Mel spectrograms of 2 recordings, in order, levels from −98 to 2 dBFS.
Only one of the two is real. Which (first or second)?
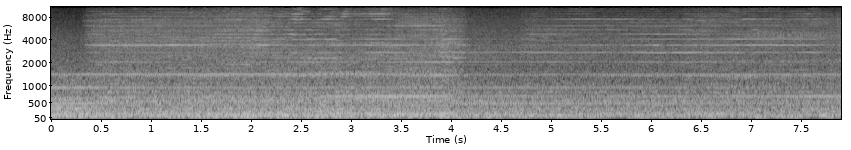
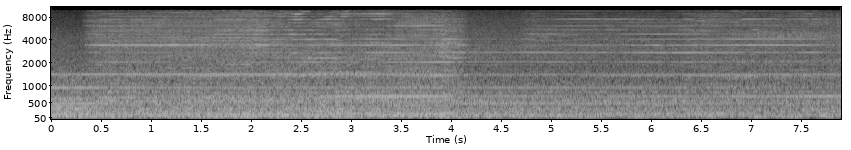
second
